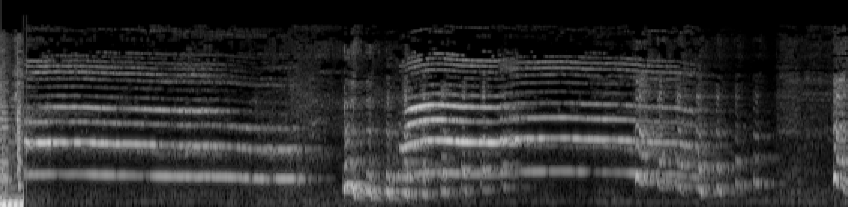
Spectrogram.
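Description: A cat yowling in two long drawn-out calls with a short break between them: the first sags slightly in pitch, the second rises and then holds.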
